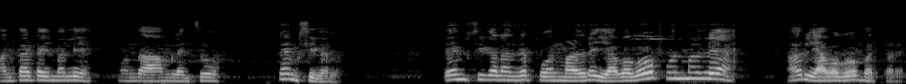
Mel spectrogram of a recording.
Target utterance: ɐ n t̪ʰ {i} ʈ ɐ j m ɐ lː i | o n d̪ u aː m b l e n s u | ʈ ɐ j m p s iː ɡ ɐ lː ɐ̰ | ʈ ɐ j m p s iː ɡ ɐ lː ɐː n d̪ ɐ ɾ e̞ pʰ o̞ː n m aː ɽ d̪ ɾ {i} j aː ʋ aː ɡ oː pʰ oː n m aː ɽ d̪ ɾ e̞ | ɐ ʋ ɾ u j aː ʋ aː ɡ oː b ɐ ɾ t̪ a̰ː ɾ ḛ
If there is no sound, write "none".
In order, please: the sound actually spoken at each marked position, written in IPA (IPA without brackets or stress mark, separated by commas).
a, e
